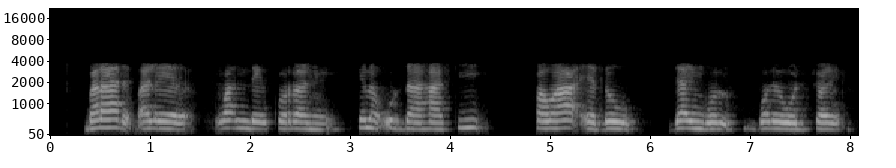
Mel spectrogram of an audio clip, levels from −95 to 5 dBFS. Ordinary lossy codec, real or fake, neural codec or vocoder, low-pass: AAC, 32 kbps; fake; codec, 16 kHz in and 24 kHz out, 2.2 kbps, FireRedTTS-2 codec; 3.6 kHz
